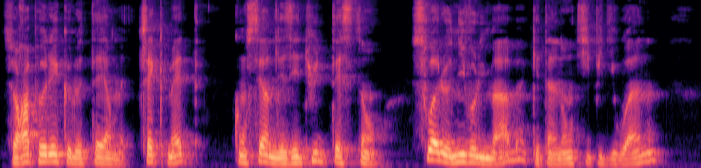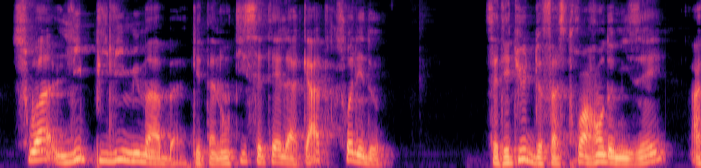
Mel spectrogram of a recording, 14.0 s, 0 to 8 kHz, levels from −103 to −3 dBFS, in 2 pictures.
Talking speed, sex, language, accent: 140 wpm, male, French, French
